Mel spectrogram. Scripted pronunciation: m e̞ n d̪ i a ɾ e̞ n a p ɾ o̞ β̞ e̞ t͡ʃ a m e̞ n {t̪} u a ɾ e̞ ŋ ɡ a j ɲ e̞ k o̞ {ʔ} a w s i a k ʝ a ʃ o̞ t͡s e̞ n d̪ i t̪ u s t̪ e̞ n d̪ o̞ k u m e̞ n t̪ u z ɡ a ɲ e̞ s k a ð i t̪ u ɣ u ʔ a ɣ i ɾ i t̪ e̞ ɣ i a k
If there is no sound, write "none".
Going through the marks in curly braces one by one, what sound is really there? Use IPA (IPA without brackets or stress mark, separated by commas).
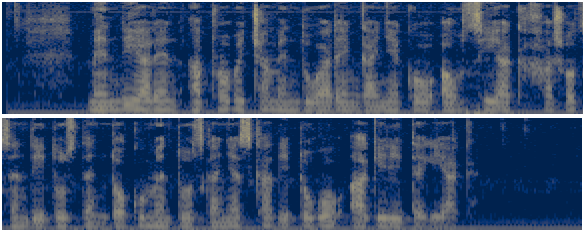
d̪, ʔ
